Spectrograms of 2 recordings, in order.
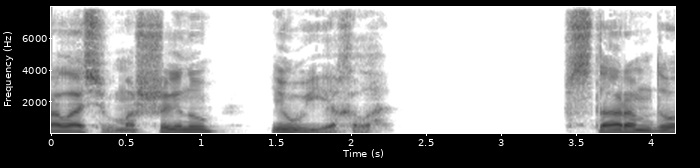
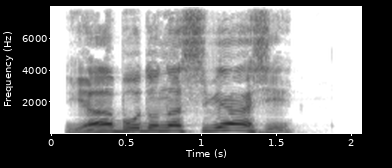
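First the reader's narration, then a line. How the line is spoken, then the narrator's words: Shouting. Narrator (Russian): Мэгги крикнула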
